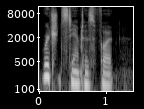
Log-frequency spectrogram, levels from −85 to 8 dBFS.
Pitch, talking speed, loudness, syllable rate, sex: 145 Hz, 170 wpm, -20 LUFS, 5.8 syllables/s, female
